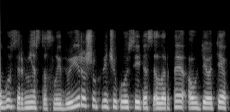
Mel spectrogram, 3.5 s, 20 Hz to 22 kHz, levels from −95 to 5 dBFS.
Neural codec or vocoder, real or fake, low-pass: codec, 16 kHz, 4 kbps, X-Codec, WavLM features, trained on Multilingual LibriSpeech; fake; 7.2 kHz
